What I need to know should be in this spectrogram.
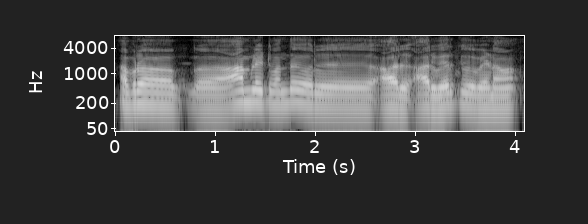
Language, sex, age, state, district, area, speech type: Tamil, male, 60+, Tamil Nadu, Coimbatore, rural, spontaneous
